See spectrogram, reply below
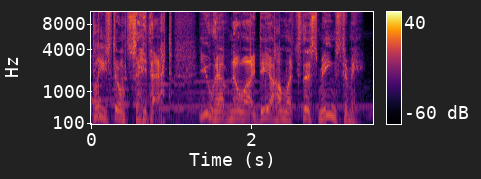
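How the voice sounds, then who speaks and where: A man's voice: high-pitched, lively intonation, normal speed, fairly bright tone, soft background music. A man playing an effusive, formal heir of a fallen merchant family in a video game, speaking earnestly and wordily. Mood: grateful, earnest.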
